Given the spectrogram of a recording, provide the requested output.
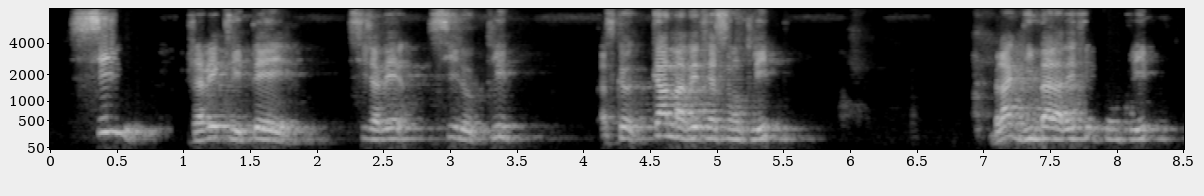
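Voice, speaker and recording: A man with a high voice and ordinary pitch variation talks at a very slow pace. He leaves long, frequent pauses, and the room echo is audible. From Gabon, Libreville. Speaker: rapper. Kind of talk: interview. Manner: halting, repeats words.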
